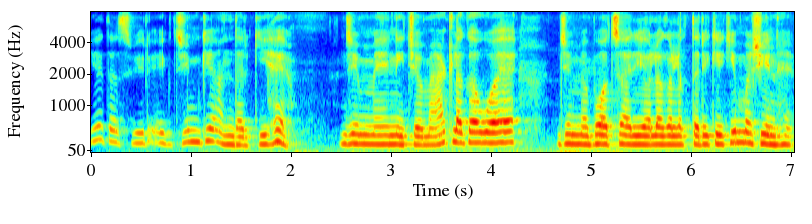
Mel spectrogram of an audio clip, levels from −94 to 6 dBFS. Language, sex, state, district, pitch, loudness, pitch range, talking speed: Hindi, female, Maharashtra, Gondia, 195 Hz, -15 LUFS, 185-225 Hz, 205 wpm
